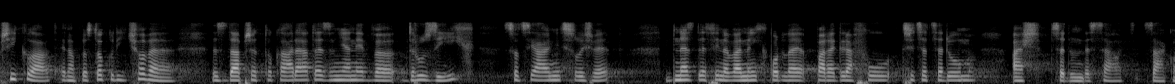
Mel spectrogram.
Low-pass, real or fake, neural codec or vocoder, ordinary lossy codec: 7.2 kHz; fake; codec, 16 kHz, 0.8 kbps, ZipCodec; AAC, 64 kbps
